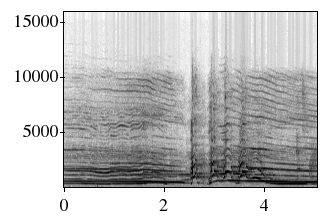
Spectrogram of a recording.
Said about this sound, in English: But so what I realized was that my dog has he howls, right? But I've never heard him howl before. All dogs howl. But turns out if I start howling, he will howl with me.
